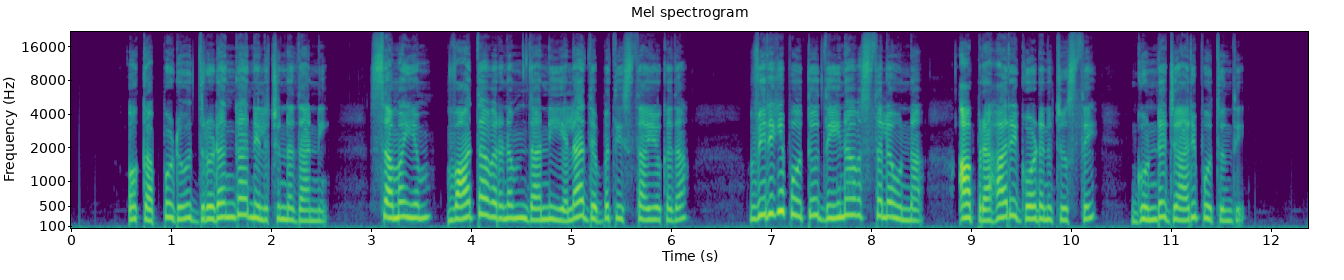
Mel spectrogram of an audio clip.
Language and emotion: Telugu, sad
